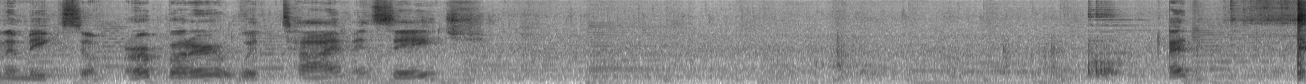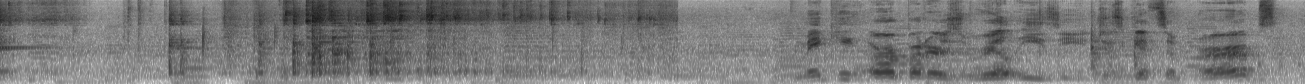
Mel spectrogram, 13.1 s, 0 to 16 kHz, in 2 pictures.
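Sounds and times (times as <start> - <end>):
butter sizzling: 2.3 - 10.2
utensil clinking against pan: 6.2 - 9.9.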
